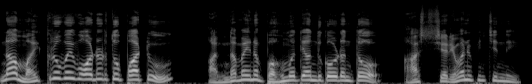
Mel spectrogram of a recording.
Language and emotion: Telugu, surprised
